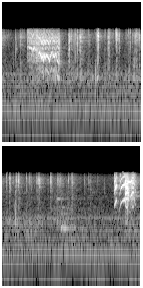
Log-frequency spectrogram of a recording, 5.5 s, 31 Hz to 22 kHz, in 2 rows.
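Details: Dog gnawing a rawhide, filmed with a D90 camera: a steady run of dry, sharp clicks and crunches, with brief squeaky, scraping bursts near the start and again at the end.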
